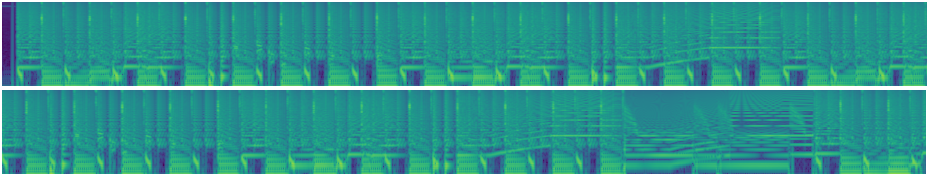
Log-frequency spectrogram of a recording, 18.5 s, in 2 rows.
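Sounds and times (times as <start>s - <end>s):
SID CSG8580R5 chip intro music: 0.2s - 18.4s.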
